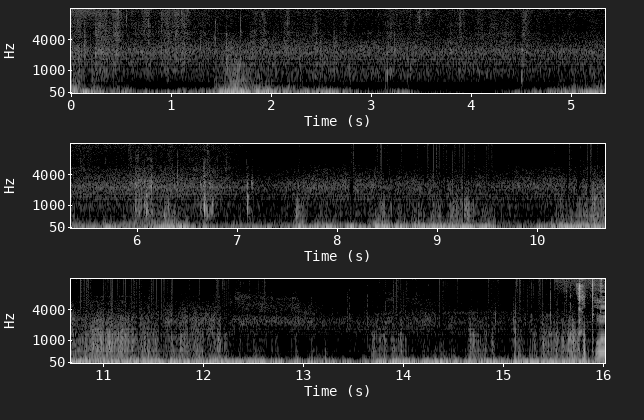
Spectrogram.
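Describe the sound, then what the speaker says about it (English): Gusty wind buffets the microphone on an open hilltop ridge in the Newfoundland wilds, rising and falling in loud rushing waves with a brief lull partway through. "anytime the wind blows, this stuff's being rustled in the wind whether you're here or not."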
